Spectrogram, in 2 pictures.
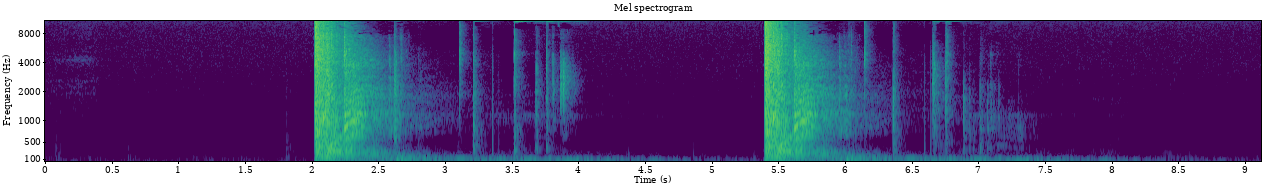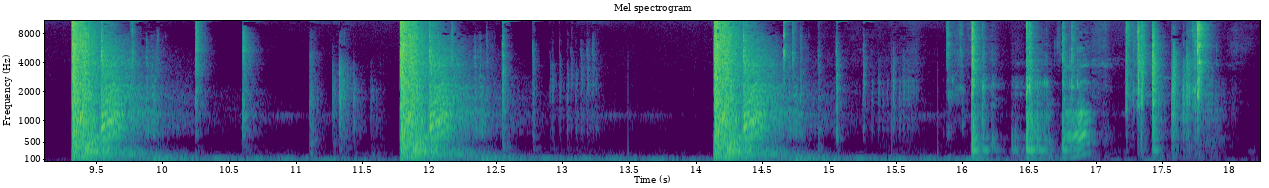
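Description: Glock 9 mm pistol fired five times at uneven intervals, each shot ringing with a long echo in an enclosed indoor range. Near the end comes a quick run of short metallic clicks and clatter.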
